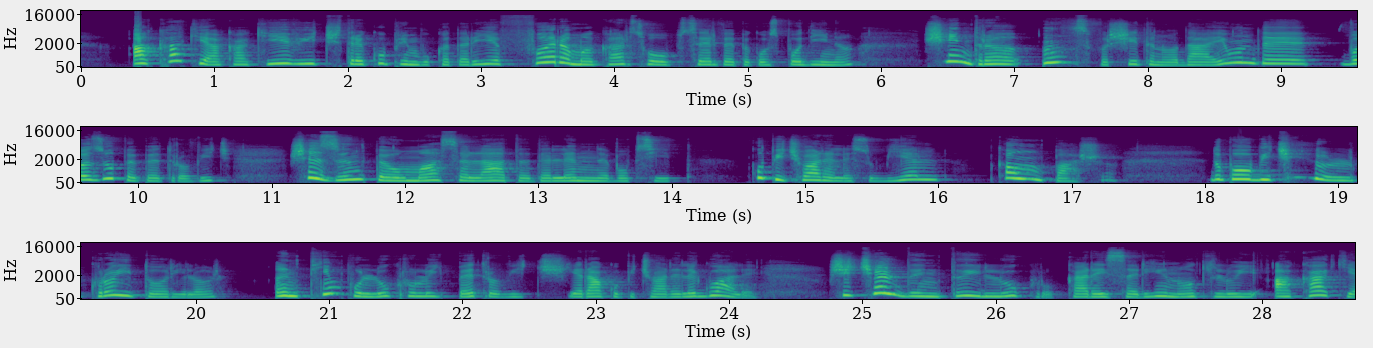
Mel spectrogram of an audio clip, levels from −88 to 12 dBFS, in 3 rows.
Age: 30-49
